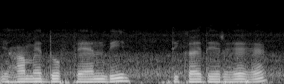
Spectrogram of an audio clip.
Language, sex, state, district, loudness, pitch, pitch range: Hindi, male, Arunachal Pradesh, Lower Dibang Valley, -17 LUFS, 125 Hz, 120-130 Hz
